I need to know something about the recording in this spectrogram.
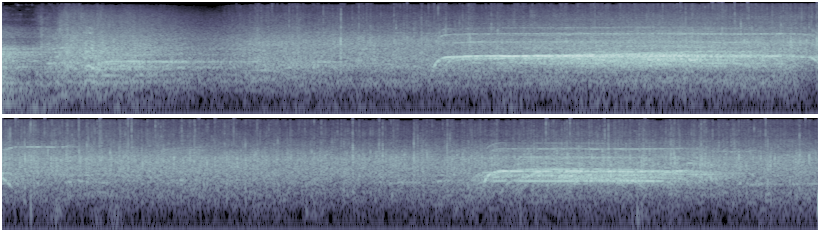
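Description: Large audience applauding, the applause swelling louder twice: about four seconds in and again near the end.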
